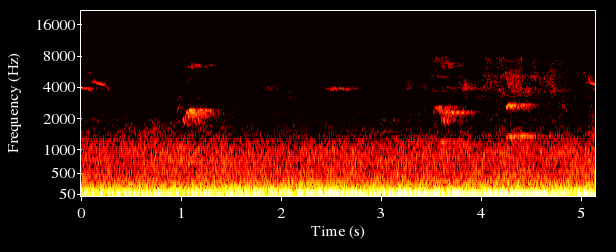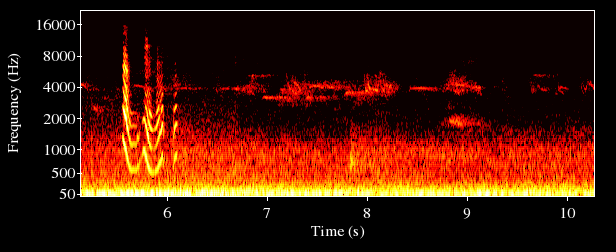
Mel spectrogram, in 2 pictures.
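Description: A kea gives a quick burst of three or four shrill, steeply falling screeches over a steady low rumble of wind, with faint chirps of other birds.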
